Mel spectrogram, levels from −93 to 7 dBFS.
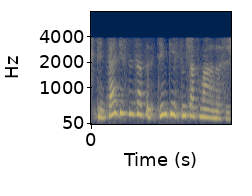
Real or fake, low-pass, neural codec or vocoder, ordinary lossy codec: fake; 7.2 kHz; codec, 16 kHz, 0.5 kbps, FunCodec, trained on Chinese and English, 25 frames a second; AAC, 16 kbps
